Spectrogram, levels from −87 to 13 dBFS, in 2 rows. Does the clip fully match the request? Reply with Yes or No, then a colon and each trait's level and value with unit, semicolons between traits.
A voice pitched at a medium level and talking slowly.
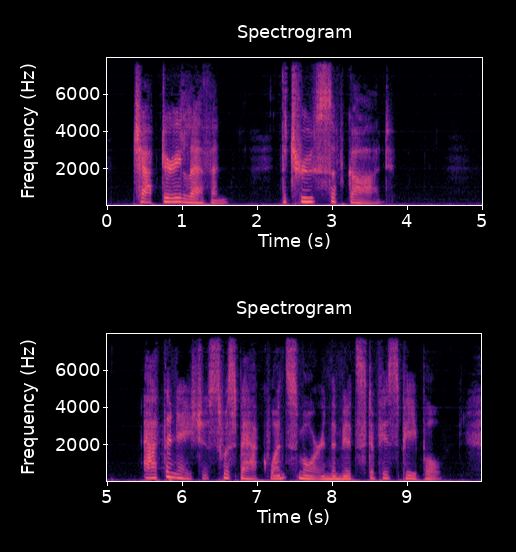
Yes: medium, 155 Hz; slow, 100 wpm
